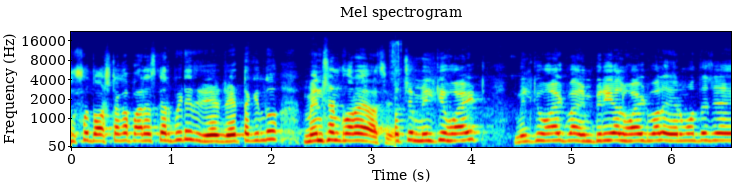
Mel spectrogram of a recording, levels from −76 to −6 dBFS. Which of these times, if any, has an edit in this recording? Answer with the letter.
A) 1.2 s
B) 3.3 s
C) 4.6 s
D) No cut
B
